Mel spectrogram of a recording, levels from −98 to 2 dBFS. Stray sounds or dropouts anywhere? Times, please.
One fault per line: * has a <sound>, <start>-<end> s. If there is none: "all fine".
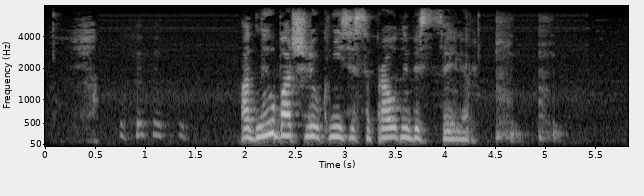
* has a laugh, 0.7-1.5 s
* has a cough, 4.5-5.2 s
